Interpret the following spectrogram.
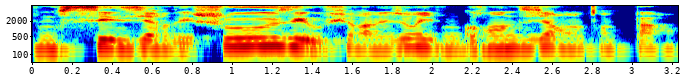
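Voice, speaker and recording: A woman speaks fairly quickly at a medium pitch, her intonation fairly even. Her tone is dark and mellow. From Normandy, France. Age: 40s. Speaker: pediatric nurse and trainer. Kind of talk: interview.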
